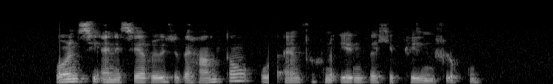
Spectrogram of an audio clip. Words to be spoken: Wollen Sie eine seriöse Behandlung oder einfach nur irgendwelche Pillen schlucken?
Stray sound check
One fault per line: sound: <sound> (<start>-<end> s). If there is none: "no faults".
sound: dropout (2.7-2.8 s)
